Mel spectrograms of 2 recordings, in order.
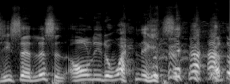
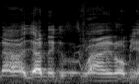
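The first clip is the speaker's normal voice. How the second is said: very high-pitched, heated, mad tone. Retelling a denial made while sweating: imitating own past yelling. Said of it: "I'm looking mad 'cause I'm yelling".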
